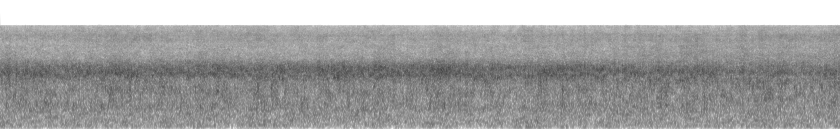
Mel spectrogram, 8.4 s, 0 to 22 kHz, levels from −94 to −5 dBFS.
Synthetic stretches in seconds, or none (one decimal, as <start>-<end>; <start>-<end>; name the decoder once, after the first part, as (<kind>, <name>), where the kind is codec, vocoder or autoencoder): 0.0-8.4 (codec, HILCodec)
